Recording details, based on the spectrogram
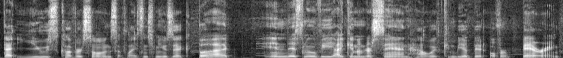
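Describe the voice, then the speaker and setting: A man's voice: fairly low pitch, gravelly. A man narrating a scripted movie review as commentary. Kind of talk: scripted video essay commentary.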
